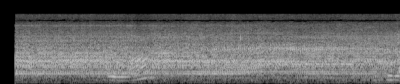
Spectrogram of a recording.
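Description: Hurom slow auger juicer's electric motor running with a steady whirring hum that cuts in suddenly just after the start.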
